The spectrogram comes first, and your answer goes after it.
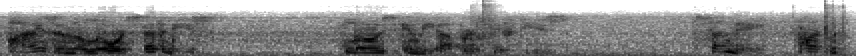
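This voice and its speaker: A male weather radio voice reads a forecast in clipped, formal phrases with a robotic delivery. It plays from a radio speaker at some distance from the microphone, with clear noise around it. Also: medium pitch, sing-song, measured pace. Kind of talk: scripted automated weather forecast.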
